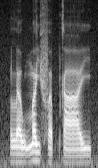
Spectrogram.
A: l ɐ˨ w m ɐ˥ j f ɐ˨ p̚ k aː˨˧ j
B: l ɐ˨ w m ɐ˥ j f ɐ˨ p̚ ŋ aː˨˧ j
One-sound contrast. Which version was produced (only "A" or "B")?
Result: A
